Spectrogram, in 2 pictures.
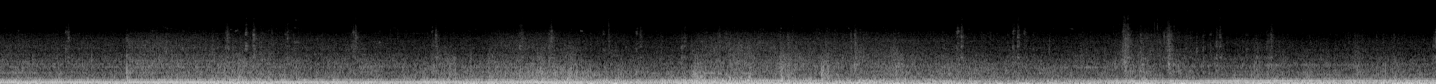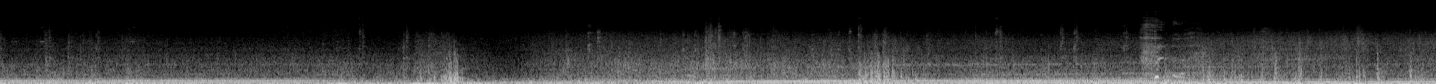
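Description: Car engine running while driving, a steady low hum whose note shifts about eleven seconds in and again about twenty-one seconds in, with frequent small knocks and rattles.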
